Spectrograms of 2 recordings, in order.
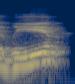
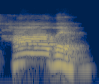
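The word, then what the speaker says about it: حاضر: You cannot say vir, it's a vi, because it just has a kasra, so it, the way to pronounce it is ha-vir. Okay? Ha-vir. You prolong the ha, but the va is just simple and okay, Hadar, you know what that means?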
